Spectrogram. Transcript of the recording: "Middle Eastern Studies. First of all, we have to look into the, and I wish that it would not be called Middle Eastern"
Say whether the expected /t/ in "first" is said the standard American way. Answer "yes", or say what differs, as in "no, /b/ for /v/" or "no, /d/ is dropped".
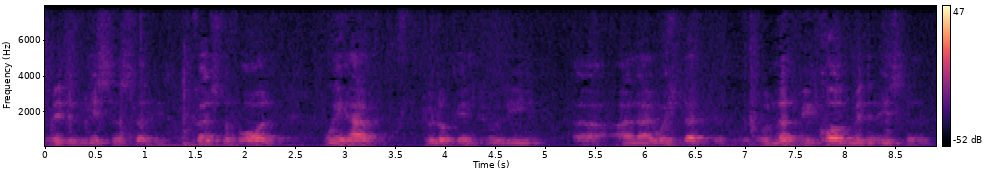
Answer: yes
